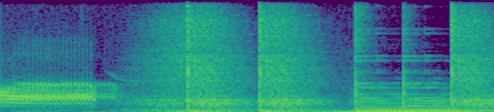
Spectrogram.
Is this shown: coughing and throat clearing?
no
